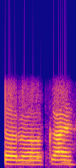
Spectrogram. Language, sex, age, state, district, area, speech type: Marathi, female, 60+, Maharashtra, Mumbai Suburban, urban, conversation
